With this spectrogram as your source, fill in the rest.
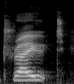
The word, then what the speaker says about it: drought: dra ugh T so this is spelt almost exactly the same but it's pronounced drought and it means a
